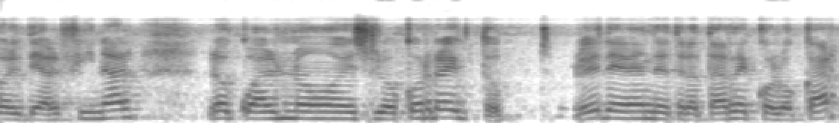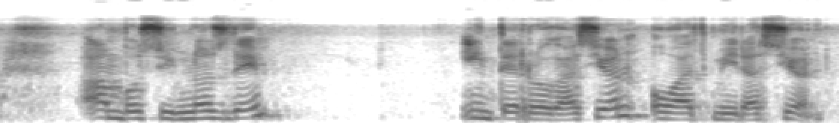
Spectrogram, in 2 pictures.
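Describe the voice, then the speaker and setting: A woman's voice: mid-range voice, mellow, a little hiss or hum. A woman teaching a writing class, explaining patiently and often checking in with her students. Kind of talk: recorded online class.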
